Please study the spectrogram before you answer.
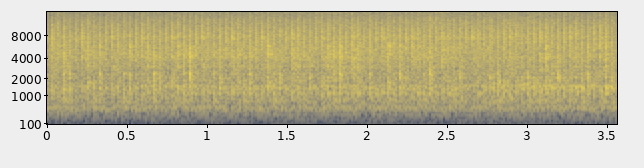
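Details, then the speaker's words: Mercedes-Benz S123 300TD diesel, around 41 years old, cold engine: even clatter at idle with no missing beats or deep knock; normal cold diesel idle. "and it's cold engine currently uh but it sounds Prett nice"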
